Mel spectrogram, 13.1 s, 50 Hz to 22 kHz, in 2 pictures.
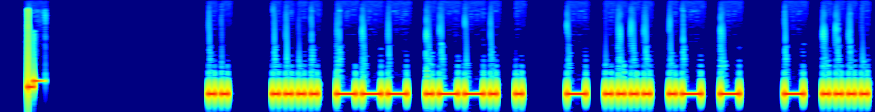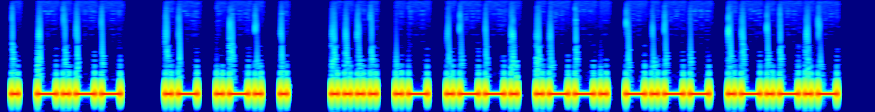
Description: Morse code, heard as a keyed tone, about 25 wpm, 700 Hz. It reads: I HOPE THAT THEY ARE HAPPY.
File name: practice / 25wpm / Sentences with 3-Word Phrases - 25wpm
